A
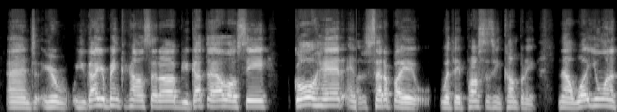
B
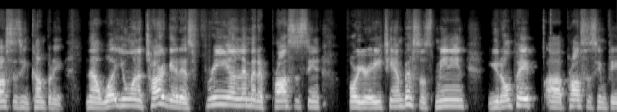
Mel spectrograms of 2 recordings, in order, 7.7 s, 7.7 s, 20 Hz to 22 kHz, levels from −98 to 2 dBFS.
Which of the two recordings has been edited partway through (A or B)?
A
